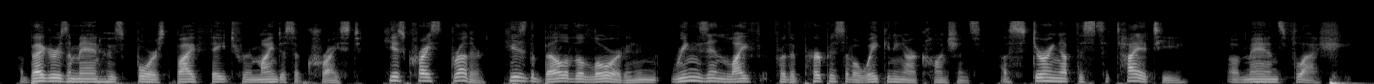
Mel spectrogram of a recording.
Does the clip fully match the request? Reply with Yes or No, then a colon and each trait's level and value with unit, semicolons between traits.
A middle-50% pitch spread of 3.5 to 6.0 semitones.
Yes: average, 4.4 semitones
